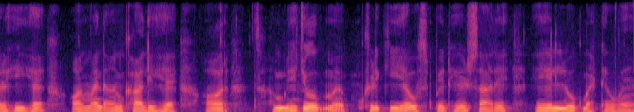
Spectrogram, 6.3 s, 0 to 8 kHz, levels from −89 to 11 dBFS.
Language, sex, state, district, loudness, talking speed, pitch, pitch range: Hindi, male, Haryana, Rohtak, -17 LUFS, 190 wpm, 160 Hz, 150-170 Hz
